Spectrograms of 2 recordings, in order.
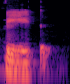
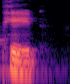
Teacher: जो पी है वो अनएस्पिरेटेड है, और फेट में वही पी जो है वो एस्पिरेटेड है।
